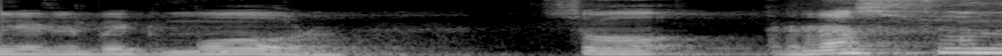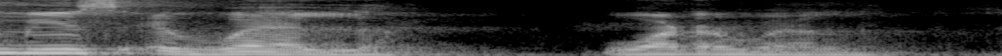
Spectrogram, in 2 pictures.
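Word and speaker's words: رَسّ: The root letter Rassun with a shadda, because there are two sin and sound is sin, Rassun.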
